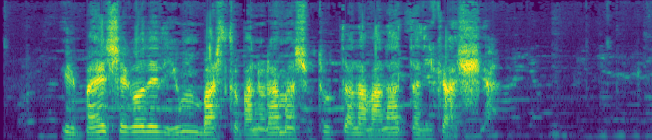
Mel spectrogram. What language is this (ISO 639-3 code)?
ita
